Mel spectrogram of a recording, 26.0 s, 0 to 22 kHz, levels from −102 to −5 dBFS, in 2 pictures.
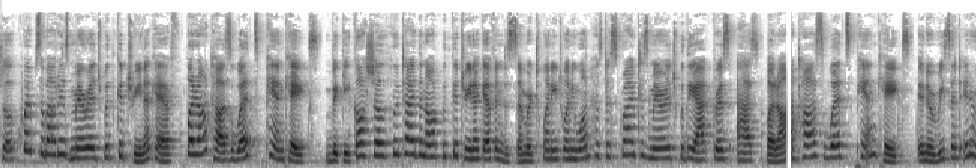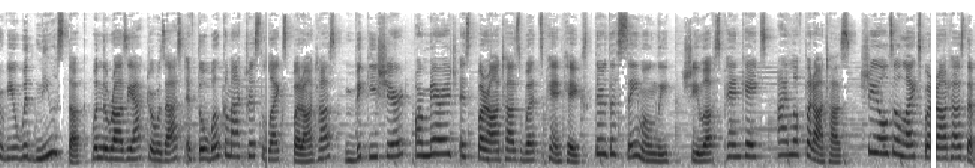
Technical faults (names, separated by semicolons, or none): Bluetooth stall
